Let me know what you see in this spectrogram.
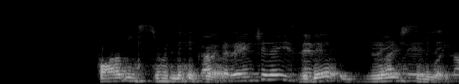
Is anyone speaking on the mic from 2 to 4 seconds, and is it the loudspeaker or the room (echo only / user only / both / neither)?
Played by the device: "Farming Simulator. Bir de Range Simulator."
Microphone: both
